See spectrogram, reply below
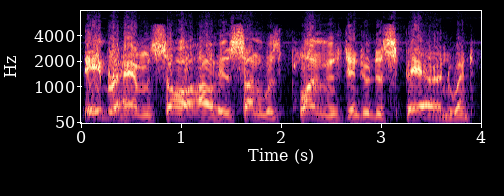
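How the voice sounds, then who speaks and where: Casting: stern religious judge and exorcist, slow measured declamation, bright forceful tone, radio play. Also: male voice, fairly low pitch, expressive. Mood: solemn. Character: solemn, commanding rabbi judge conducting a tribunal and exorcism. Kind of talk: theatrical radio drama acting. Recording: dull lo-fi old radio recording.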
